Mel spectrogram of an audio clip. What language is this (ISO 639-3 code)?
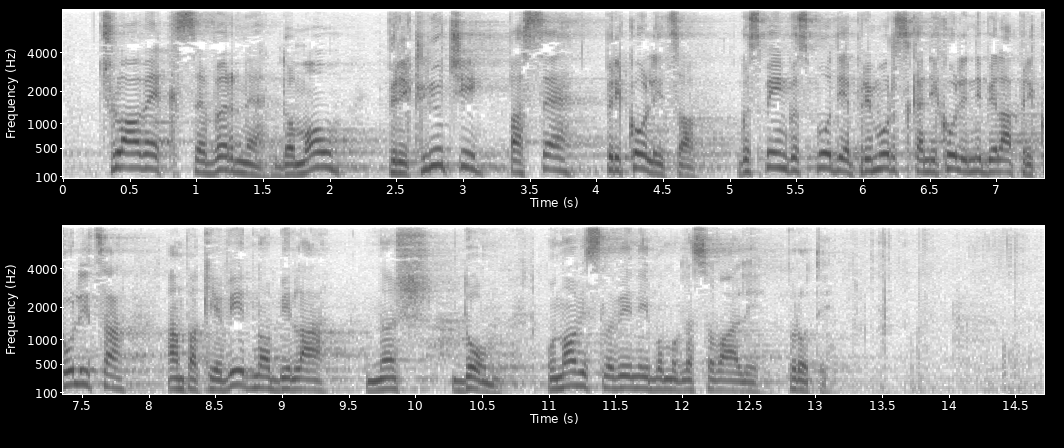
slv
